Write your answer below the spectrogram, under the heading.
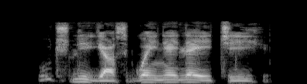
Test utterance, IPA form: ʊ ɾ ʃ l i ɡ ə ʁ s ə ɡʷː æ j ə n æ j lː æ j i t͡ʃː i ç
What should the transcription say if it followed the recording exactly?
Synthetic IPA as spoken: ʊ ɾ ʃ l i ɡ ə ʁ s ə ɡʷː æ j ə n æ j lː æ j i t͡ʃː i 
